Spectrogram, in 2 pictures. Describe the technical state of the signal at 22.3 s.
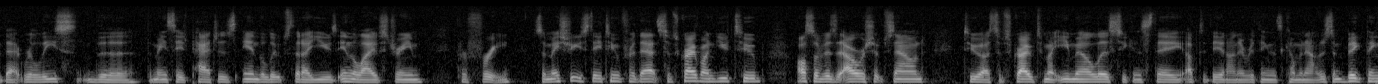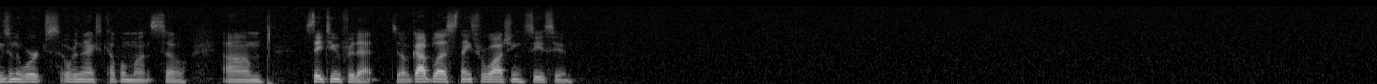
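At 22.3 s the signal shows low bit depth with dither, a condition that runs through the whole clip rather than starting or stopping near this point. The audio sounds as if it has been reduced to 8 bits, with dither added before rounding, so the quantisation error is spread into a steady, broadband white hiss instead of tracking the signal as distortion. That hiss sits only around 20 dB below the program level, constant and even, with no crunch or grit.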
